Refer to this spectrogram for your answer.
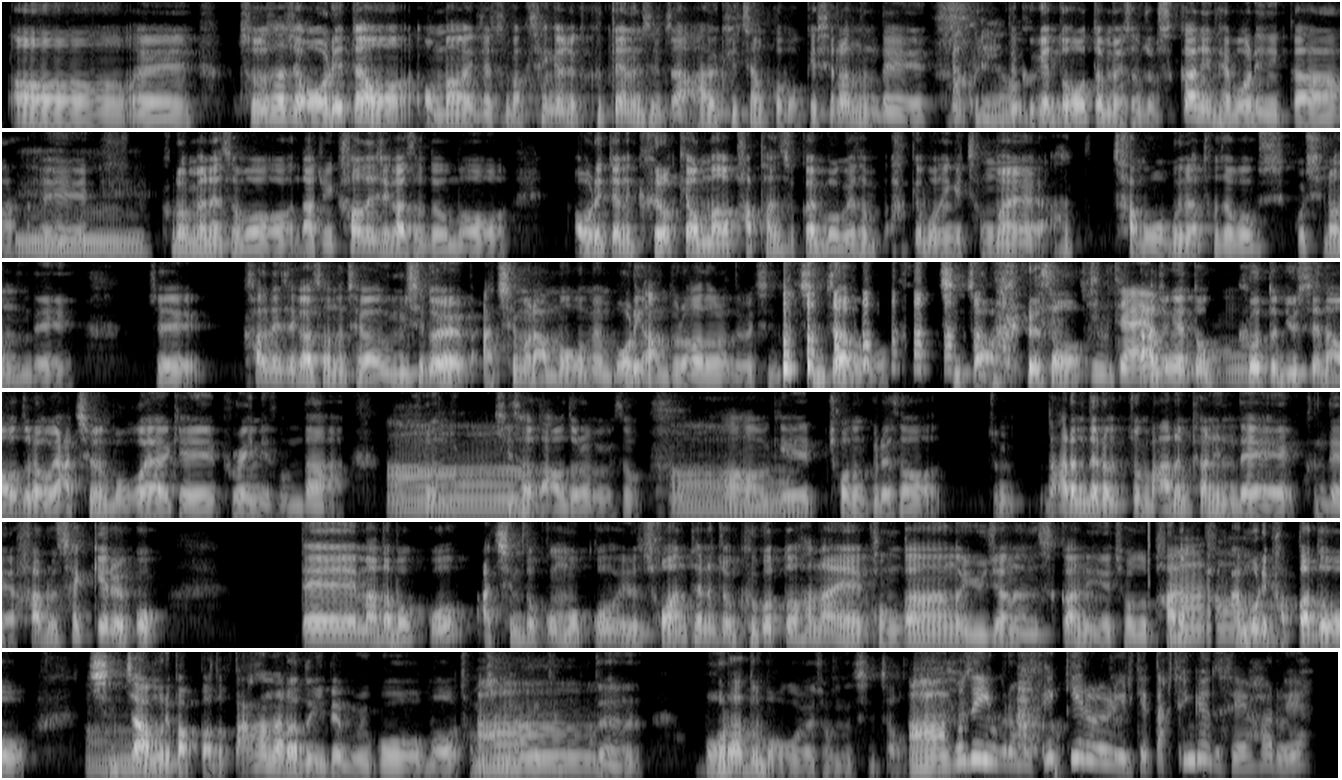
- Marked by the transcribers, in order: put-on voice: "college"; in English: "college"; put-on voice: "college"; in English: "college"; laugh; laughing while speaking: "그래서"; put-on voice: "브레인이"; in English: "브레인이"; tapping; laugh
- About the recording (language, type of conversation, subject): Korean, unstructured, 건강한 식습관을 꾸준히 유지하려면 어떻게 해야 할까요?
